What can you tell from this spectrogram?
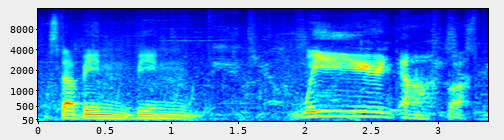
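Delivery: ordinary talk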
